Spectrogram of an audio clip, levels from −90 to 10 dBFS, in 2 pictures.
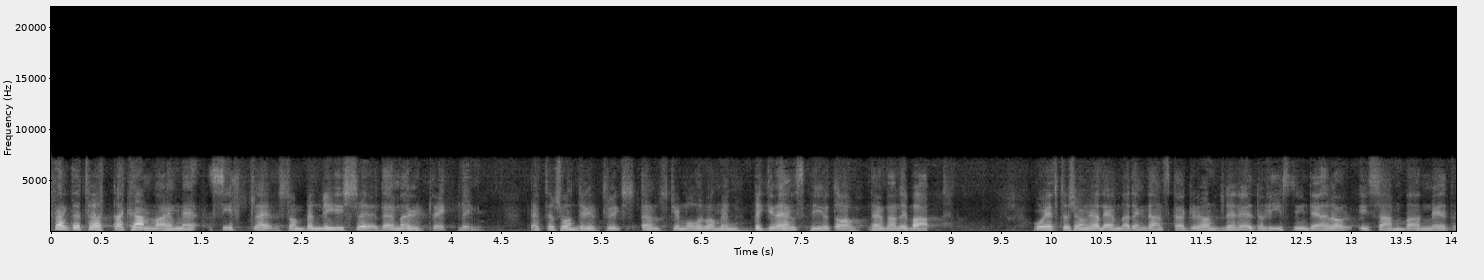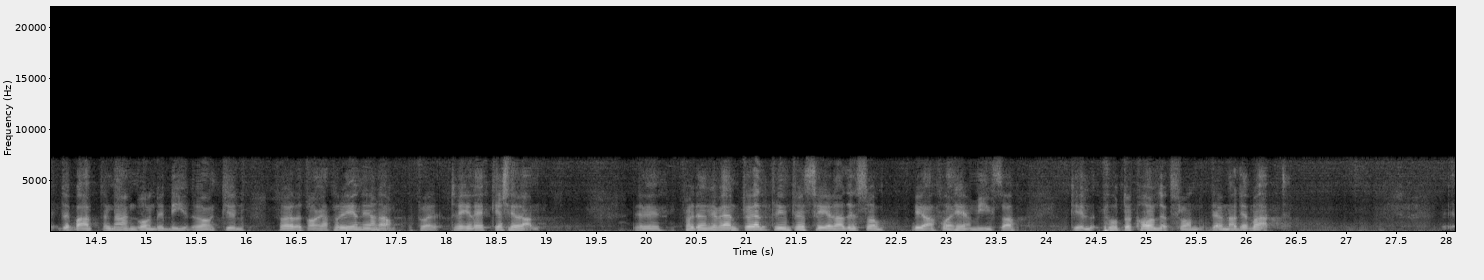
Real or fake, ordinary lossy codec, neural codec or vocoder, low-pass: fake; none; codec, 16 kHz in and 24 kHz out, 0.6 kbps, FireRedTTS-2 codec; 7.2 kHz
